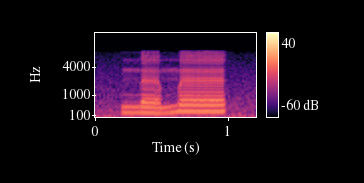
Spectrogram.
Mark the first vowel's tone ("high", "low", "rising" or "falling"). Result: low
